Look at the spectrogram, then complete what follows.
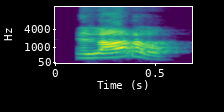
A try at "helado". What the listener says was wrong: Don't say the H.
